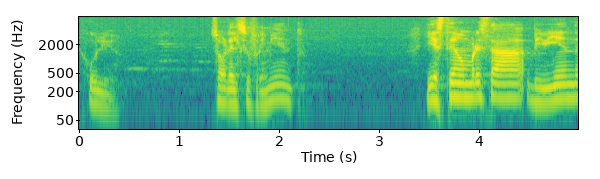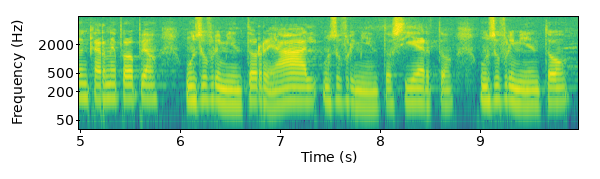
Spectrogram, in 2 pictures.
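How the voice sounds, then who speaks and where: A man delivers a sermon in an earnest manner, stacking repeated phrases for emphasis and stopping to correct himself. His voice sits at a middle pitch. The sound carries a long reverb from a church hall. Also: a little mellow. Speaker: preacher.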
